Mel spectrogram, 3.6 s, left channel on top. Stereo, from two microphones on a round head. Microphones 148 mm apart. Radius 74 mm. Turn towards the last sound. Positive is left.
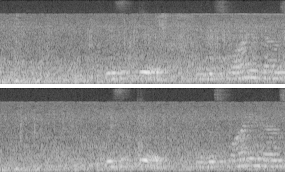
turn(degrees=-35)  # may be behind; listen again after turning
